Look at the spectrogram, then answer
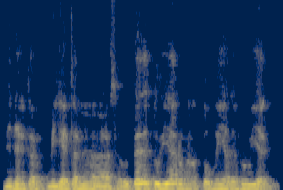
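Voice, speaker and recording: An older man, an orthopedic doctor giving a conference lecture in a lively storytelling way. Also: on the high side, quick pace. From Dominican Republic. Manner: conversational, animated storytelling with asides. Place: conference hall. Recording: echoey hall, dull lo-fi sound.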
